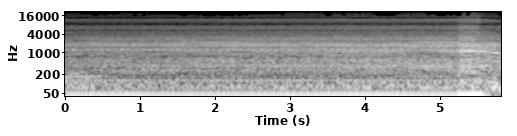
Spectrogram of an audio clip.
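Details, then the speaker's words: 2016 Mitsubishi MQ Triton Athlete diesel with a popped boost pipe, idling: thin high whistle over idle that sags as revs drop; whine heard at turbo, owner judges turbo cooked, first suspected a boost leak. "As you guys can hear, that's the turbo. The turbo is cooked. You can hear the wine coming from here."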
